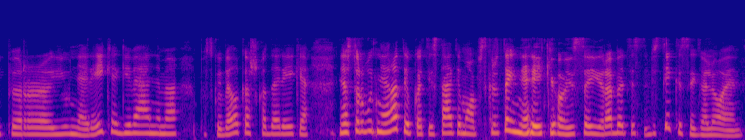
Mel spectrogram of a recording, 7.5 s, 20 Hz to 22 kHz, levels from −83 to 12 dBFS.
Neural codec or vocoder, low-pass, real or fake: none; 7.2 kHz; real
